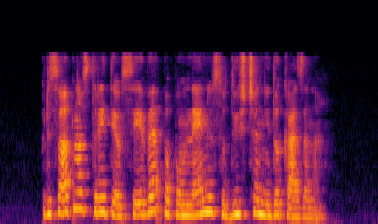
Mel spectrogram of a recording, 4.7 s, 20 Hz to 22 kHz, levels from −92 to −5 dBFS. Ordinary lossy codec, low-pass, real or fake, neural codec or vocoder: none; none; real; none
